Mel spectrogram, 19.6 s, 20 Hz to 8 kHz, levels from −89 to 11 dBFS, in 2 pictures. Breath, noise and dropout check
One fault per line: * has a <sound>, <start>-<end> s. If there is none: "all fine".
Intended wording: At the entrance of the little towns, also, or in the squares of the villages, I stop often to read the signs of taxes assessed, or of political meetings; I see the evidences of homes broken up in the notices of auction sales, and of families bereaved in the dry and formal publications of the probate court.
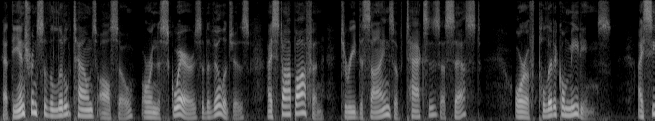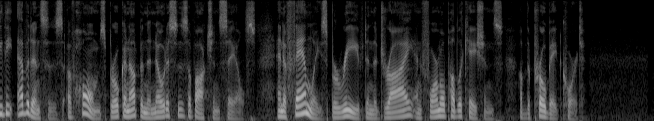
all fine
